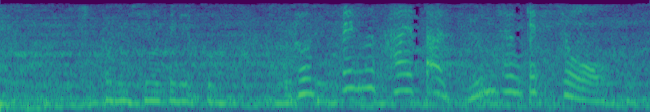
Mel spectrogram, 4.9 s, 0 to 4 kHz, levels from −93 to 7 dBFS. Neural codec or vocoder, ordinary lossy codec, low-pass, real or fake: codec, 16 kHz, 4 kbps, FreqCodec, larger model; AAC, 16 kbps; 3.6 kHz; fake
